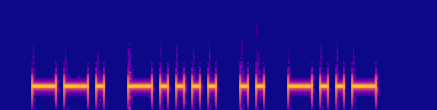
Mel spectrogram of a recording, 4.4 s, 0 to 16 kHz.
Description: Morse code, heard as a keyed tone, about 15 wpm, 700 Hz. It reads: G6IX
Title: DXCC-100 Call Signs - 4 Characters - 15wpm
